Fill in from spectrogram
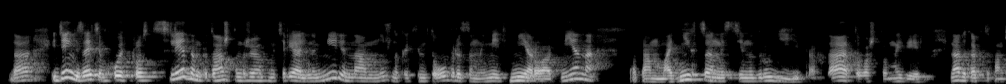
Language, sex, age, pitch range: Russian, female, 20-39, 150-195 Hz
